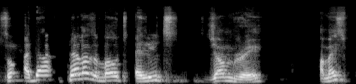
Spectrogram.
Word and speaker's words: Jamboree: amazing thank you so tell us about Elite jambre am I pronouncing it right now bnny you started again right yes the elites jambur that's correct so what this event is all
